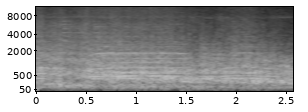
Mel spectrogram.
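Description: A train rushes along with a loud, steady roar and rattle, while a sustained horn tone sounds over the rumble throughout the short stretch.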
